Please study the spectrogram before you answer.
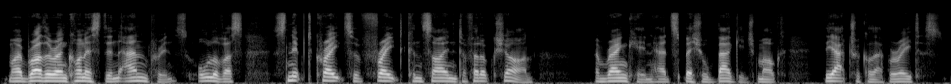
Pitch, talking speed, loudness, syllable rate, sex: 135 Hz, 150 wpm, -20 LUFS, 5.5 syllables/s, male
